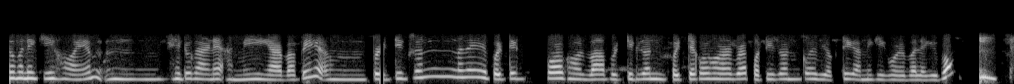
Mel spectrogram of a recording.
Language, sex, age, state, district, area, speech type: Assamese, female, 18-30, Assam, Dibrugarh, rural, conversation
